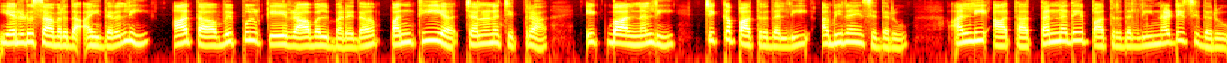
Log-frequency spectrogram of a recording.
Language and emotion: Kannada, neutral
